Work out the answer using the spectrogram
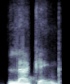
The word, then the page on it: lacking: Indian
